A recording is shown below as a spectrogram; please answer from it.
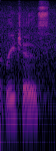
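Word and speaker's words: breeches: No britches is well I guess it depends if you say britches or breaches. I always thought you pronounced b r e c h e- s as britches as well.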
